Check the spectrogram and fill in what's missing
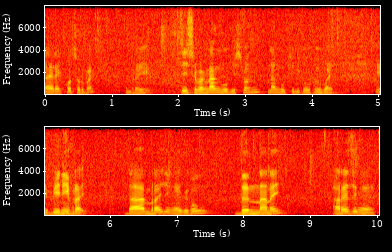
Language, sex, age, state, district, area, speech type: Bodo, male, 60+, Assam, Kokrajhar, urban, spontaneous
